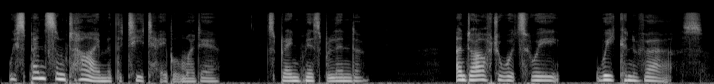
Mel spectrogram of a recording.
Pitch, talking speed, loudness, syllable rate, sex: 180 Hz, 145 wpm, -23 LUFS, 5.2 syllables/s, female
